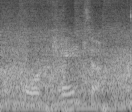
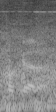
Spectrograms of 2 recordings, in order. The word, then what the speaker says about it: porchetta: winning yes you are but first things first pronunciation it's actually pora pora but she says uh she just says poretta there we go on colorful Hastings Street one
